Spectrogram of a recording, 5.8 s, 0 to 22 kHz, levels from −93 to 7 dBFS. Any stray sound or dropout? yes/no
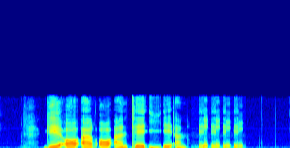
yes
